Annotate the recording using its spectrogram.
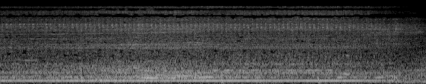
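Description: Electric motor drive of an International 30VISW big-game reel running under power and winding line, a steady electric hum that cuts off near the end.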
